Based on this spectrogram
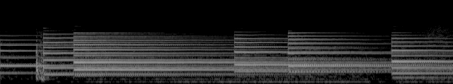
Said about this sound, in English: the whole Bradley family stops as the church bells start to play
